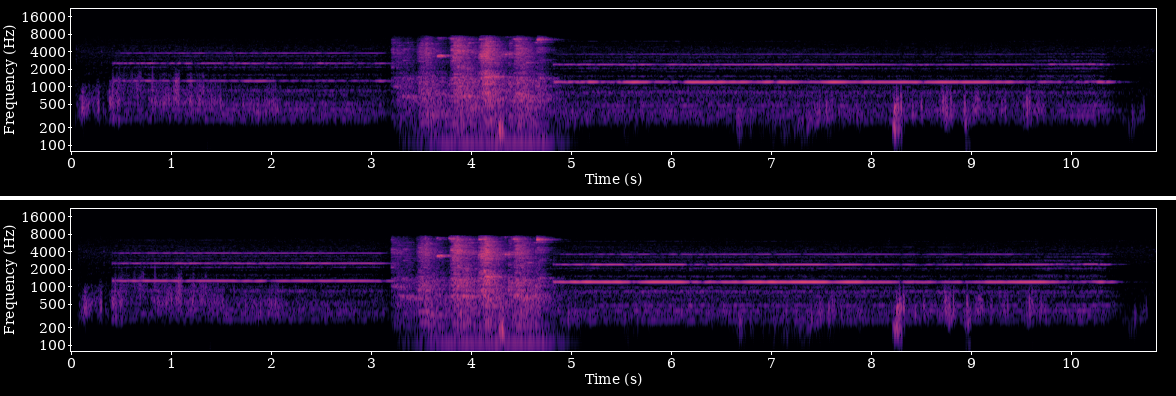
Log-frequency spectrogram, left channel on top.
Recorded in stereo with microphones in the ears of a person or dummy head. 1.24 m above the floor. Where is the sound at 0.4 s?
60° right (ahead or behind), 0.9 m.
